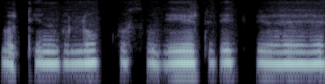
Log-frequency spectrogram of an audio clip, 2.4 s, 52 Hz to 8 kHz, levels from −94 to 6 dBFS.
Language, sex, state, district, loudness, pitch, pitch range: Rajasthani, female, Rajasthan, Nagaur, -31 LUFS, 185 Hz, 180-190 Hz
